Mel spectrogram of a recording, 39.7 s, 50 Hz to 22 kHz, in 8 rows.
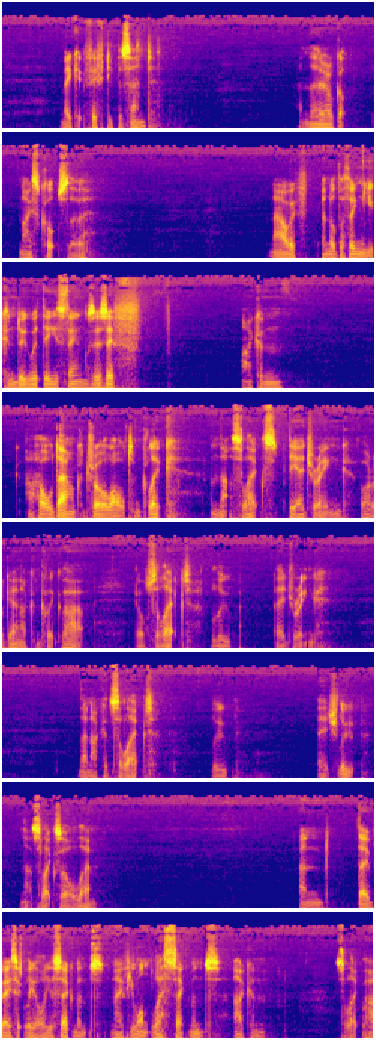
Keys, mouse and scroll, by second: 0.4 click, 3.3 middle click, 6.2-7.1 scroll up 2, 7.1 click, 8.3-8.9 scroll down 1, 8.9 middle click, 8.9 scroll down 1, 16.6 ctrl+alt+click, 19.6 click, 21.5 click, 26.4 click, 30.1 middle click, 38.7 click.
